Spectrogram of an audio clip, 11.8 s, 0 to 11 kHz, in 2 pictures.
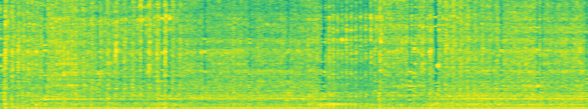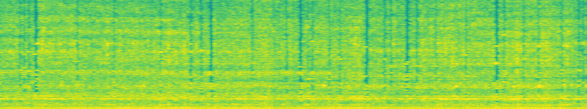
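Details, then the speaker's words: Ariens snowblower with a Robin/Subaru SX17 6 HP engine, after cleaning its clogged Mikuni carburetor: single-cylinder holds a steady, even beat at part throttle with the choke fully off, no hunting or surging as before. Normal steady running. "So it's running there with the choke all the way off. Not surging like it was before."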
